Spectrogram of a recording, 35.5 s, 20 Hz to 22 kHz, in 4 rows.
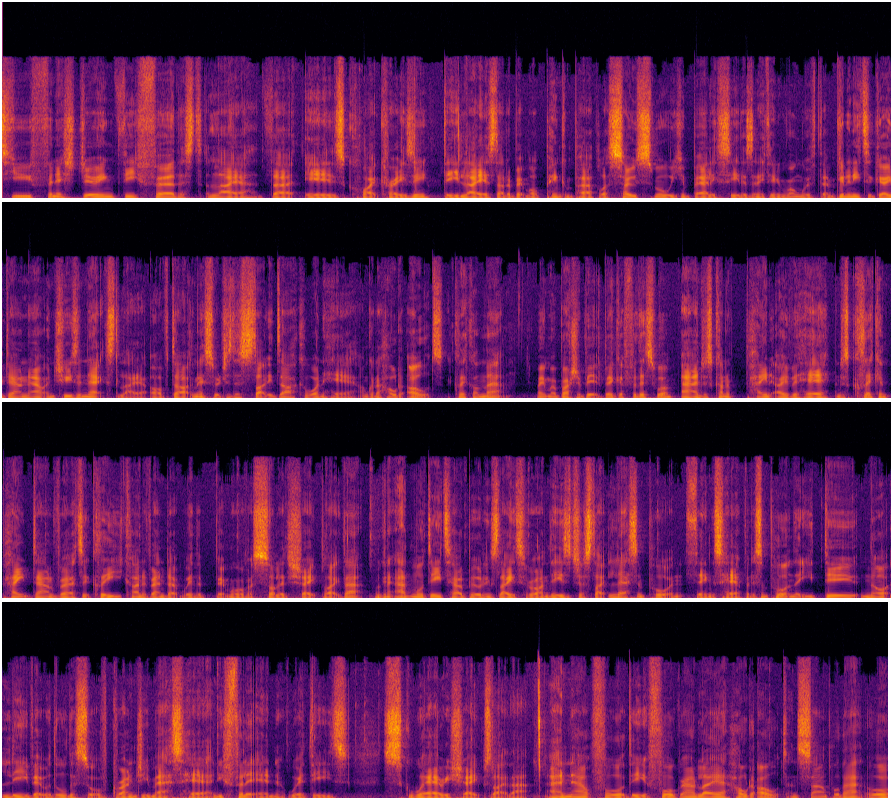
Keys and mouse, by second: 1.1 space, 1.3 click, 2.1 click, 2.8 shift+click, 3.6 space, 3.7 click, 12.8 alt+click, 15.6 click, 16.5 shift+click, 18.3 click, 19.7 click, 21.5 click, 21.5 space, 21.7 click, 22.1 space, 22.3 click, 24.3 space, 24.5 click, 25.5 click, 26.0 space, 27.9 click, 31.1 space, 31.2 click, 31.7 click, 33.8 alt+click.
